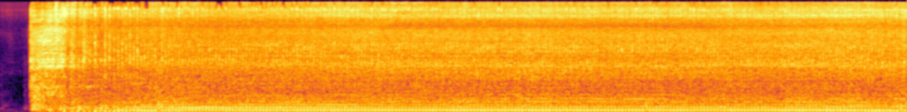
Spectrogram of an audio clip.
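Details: Briggs & Stratton Brute snowblower that wouldn't start, likely water or ice down the side; once dried and started with the electric-start button it catches at once and settles into a steady, even low drone with no stumbling or surging, running clean.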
